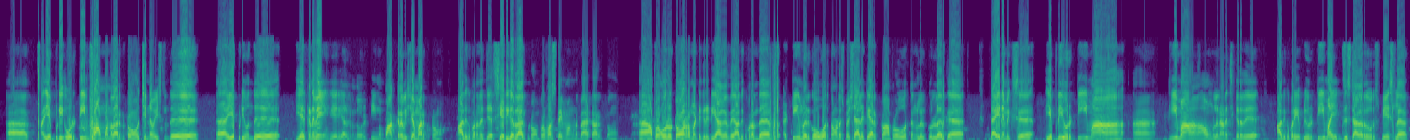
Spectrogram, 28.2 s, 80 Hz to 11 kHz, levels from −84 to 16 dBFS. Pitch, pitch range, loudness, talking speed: 135 Hz, 125-150 Hz, -10 LUFS, 125 wpm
